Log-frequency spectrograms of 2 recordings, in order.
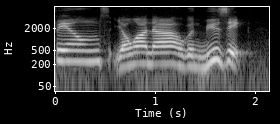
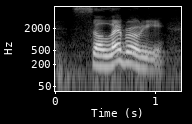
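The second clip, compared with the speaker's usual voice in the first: celebrity with middle syllable -leb stressed; 2 semitones lower than usual. English vocabulary lesson in Korean: celebrity stressed on middle syllable. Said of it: "강세가 우리 중간에 있다는 거 잊지 마시고".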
